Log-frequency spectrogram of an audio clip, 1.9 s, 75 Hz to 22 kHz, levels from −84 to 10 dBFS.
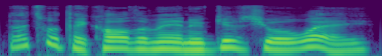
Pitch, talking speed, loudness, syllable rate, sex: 165 Hz, 315 wpm, -14 LUFS, 6.7 syllables/s, male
